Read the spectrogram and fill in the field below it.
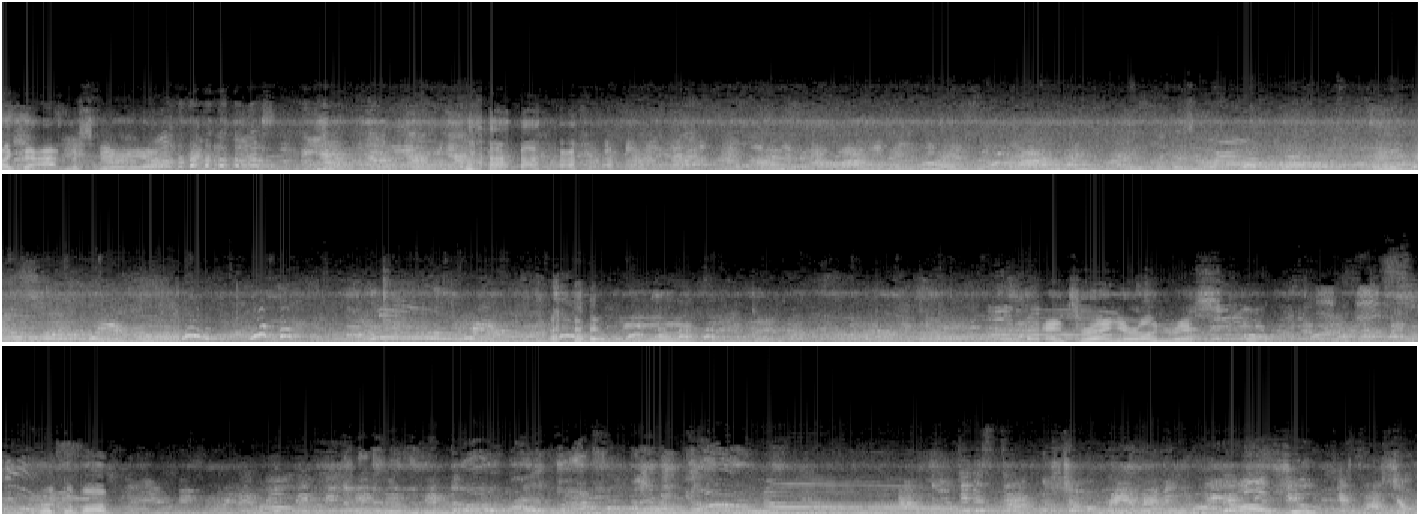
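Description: A crowd of children and adults chatter and call out excitedly nearby.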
